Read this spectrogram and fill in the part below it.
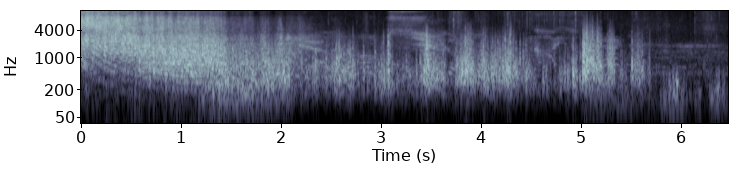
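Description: A high power model rocket launches with a loud roaring rush of exhaust that fades over a couple of seconds, followed by gusty wind noise and voices talking.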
